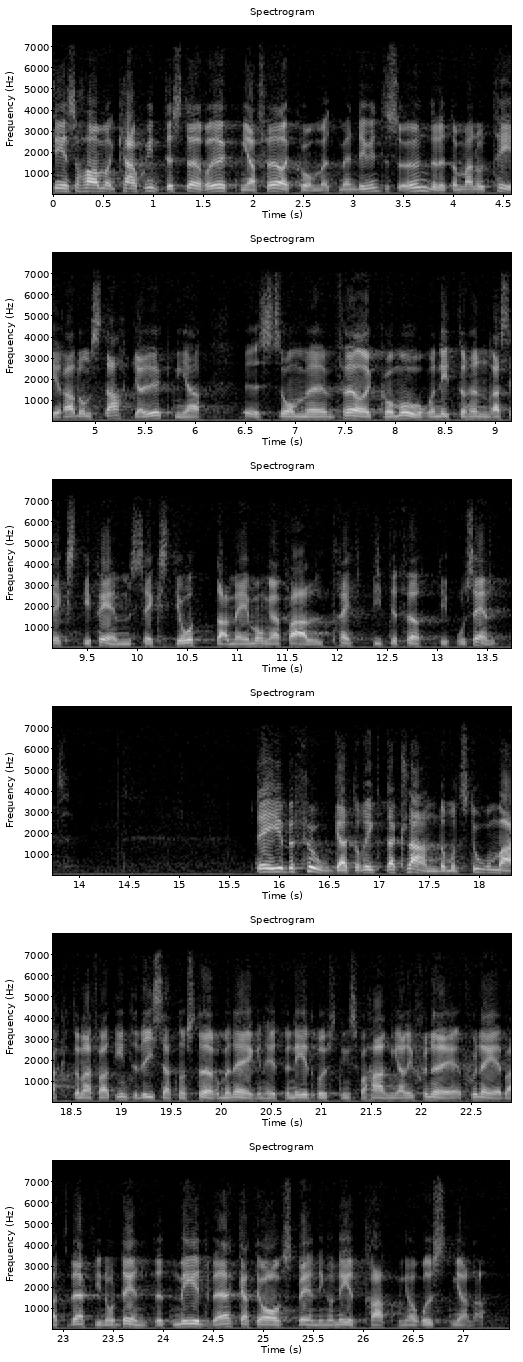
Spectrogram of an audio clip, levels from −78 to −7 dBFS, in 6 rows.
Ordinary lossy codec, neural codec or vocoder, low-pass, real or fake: Opus, 64 kbps; none; 7.2 kHz; real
